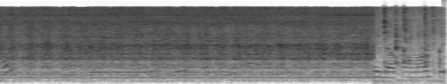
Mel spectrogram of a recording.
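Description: A kitchen mixer grinder whirs loudly and steadily as it blends onion, ginger, green chili and tomato into a paste, then winds down abruptly near the end with a brief rattle.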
